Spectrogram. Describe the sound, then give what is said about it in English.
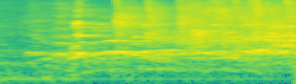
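An audience breaks into applause to vote for an answer: a dense, steady wash of clapping that swells in after a brief moment and holds at a fairly loud level, with some murmuring voices mixed in. “How many of you, by a round of applause, would have chosen roof?”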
